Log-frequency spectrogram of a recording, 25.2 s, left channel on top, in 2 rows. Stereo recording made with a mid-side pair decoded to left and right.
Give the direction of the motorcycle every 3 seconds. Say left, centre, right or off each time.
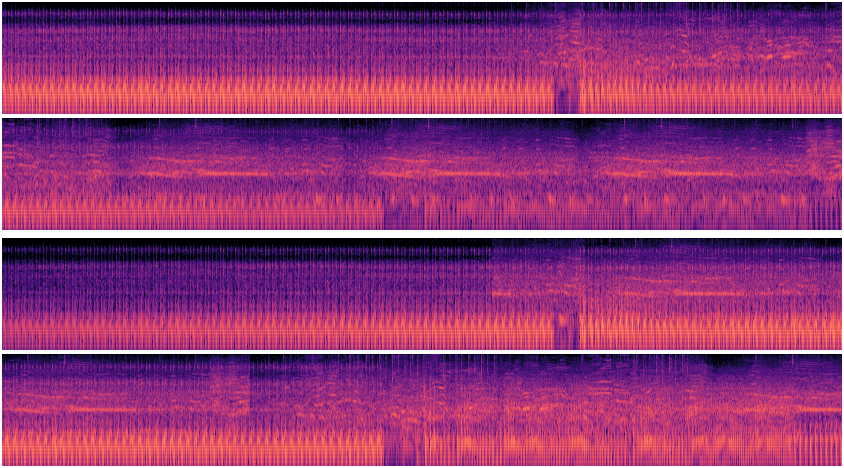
left, left, centre, centre, right, right, right, right, right.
